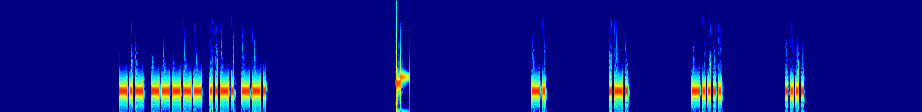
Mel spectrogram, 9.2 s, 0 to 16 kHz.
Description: Morse code, heard as a keyed tone, about 44 wpm, spaced as for 19 wpm, 700 Hz. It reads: K0FG NR6H
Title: USA Call Signs - 4 Characters - 8x Character Spacing - 45wpm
